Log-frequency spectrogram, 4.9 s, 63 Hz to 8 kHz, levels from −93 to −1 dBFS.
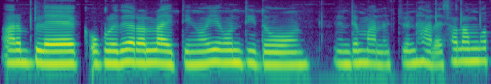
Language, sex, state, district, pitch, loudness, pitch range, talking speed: Chakma, female, Tripura, Unakoti, 210 Hz, -15 LUFS, 205-220 Hz, 185 wpm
